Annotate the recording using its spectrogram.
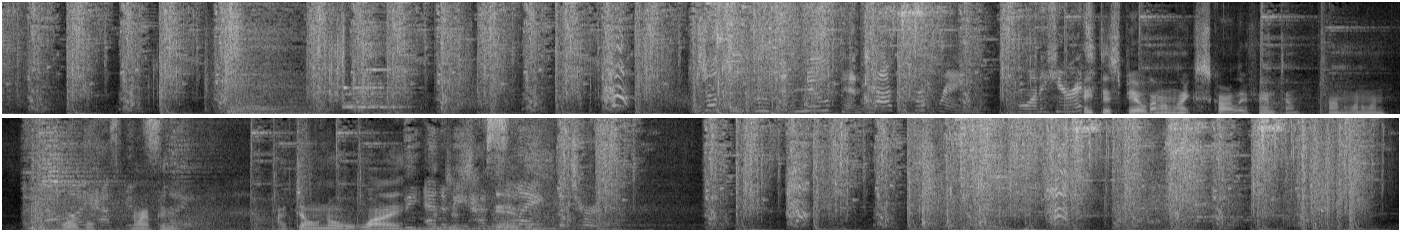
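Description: Video game fight effects burst and clash in quick succession.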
